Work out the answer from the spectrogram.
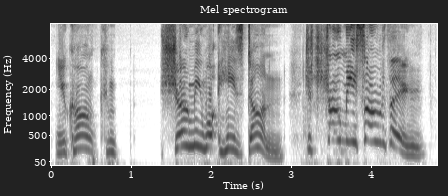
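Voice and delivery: rising, pleading-annoyed outburst; exasperated demand. Real, not acted. Streamer demanding proof from an absent creator, exasperated.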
